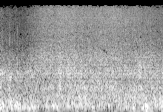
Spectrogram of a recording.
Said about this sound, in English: Wet and wild. At Snapper Rocks, forget about going in. Even those watching the waves ended up right in the thick of it. Across the Gold Coast, conditions felt cyclonic. Not just belting rain, but gale-force winds, huge seas, and abnormally high tides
